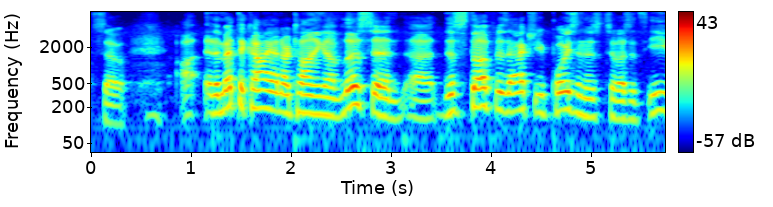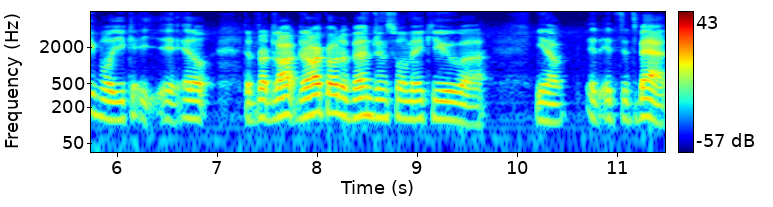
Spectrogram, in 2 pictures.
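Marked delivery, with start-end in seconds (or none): none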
